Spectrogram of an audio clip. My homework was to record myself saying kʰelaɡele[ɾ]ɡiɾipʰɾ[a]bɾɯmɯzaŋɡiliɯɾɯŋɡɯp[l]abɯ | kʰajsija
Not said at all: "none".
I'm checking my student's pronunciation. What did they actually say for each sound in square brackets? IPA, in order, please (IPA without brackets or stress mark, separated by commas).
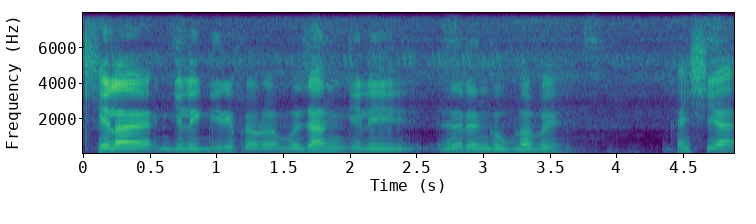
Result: none, a, l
